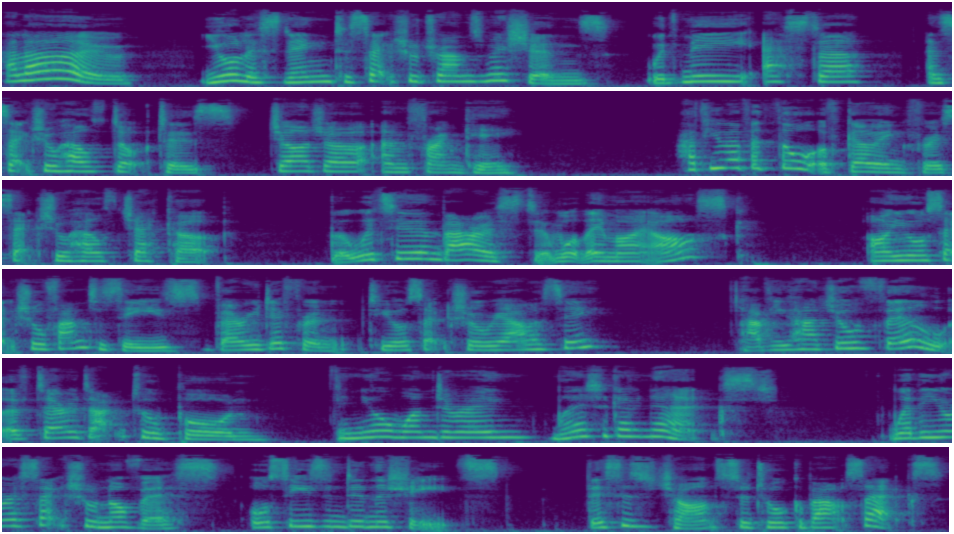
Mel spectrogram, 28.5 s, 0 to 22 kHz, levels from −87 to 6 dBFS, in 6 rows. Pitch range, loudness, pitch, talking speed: 195-270 Hz, -23 LUFS, 235 Hz, 170 wpm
